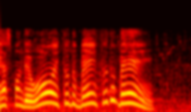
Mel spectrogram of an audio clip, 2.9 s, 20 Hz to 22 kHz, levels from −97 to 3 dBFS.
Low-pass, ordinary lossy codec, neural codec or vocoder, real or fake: none; none; none; real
